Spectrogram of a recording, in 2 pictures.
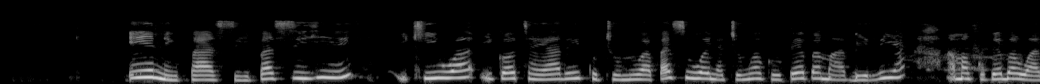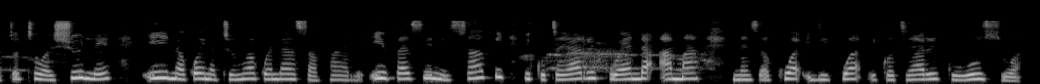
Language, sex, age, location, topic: Swahili, female, 18-24, Nakuru, finance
